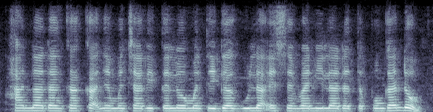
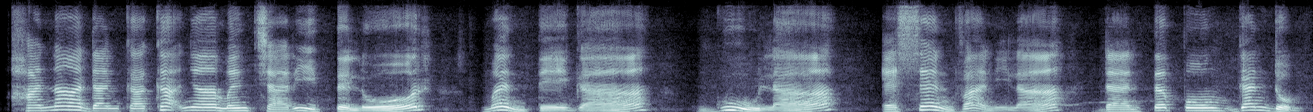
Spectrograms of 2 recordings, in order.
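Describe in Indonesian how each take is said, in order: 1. Item-item itu dibaca dengan cepat tanpa jeda sama sekali. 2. Ada jeda pendek di antara setiap item dalam daftar. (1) "Awak tidak boleh baca laju sahaja. Contohnya macam ini" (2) "apabila cikgu uh, baca telur, uh, cikgu berhenti sebentar"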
